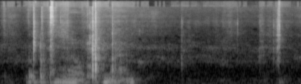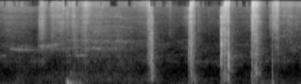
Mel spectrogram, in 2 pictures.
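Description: Tarot cards are shuffled and drawn by hand: a burst of riffling near the start, then scattered soft snaps and slaps as single cards are pulled and laid down, close and quiet, with a voice speaking now and then.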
